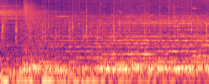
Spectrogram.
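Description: Background score music: held notes over a low pulsing bass.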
